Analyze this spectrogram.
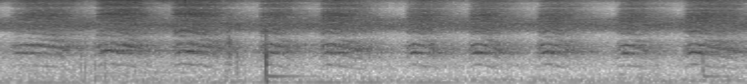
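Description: A fox gives a run of hoarse, yelping calls, about two each second.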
